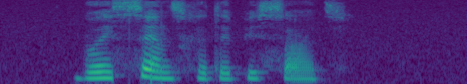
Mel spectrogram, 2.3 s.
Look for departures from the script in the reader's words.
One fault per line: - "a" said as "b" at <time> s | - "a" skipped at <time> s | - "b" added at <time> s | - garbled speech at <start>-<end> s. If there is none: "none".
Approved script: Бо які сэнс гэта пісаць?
- "які" skipped at 0.5 s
